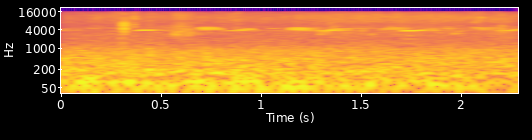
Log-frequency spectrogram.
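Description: Quiet lakeside ambience: a low steady rumble with a few faint, high bird chirps.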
